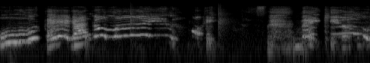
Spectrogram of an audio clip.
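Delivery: thrilled, relieved squeal.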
